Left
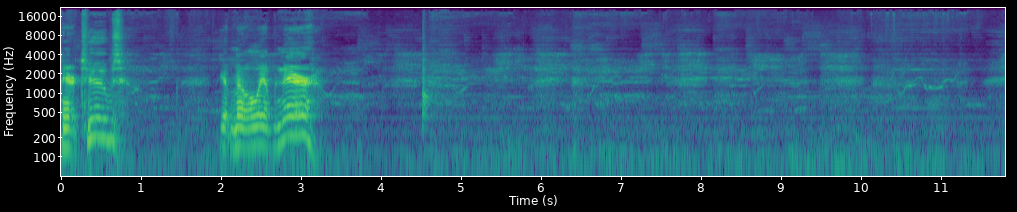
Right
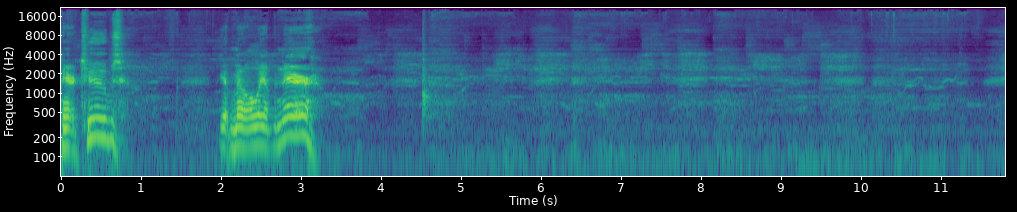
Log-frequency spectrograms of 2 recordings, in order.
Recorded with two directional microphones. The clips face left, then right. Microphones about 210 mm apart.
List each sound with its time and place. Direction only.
0.0 s speech: 25° right (ahead or behind)
2.0 s speech: 25° right (ahead or behind)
